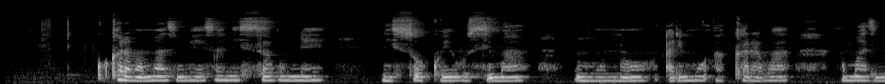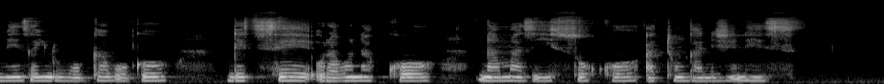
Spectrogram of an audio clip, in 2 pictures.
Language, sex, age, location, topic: Kinyarwanda, female, 36-49, Kigali, health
